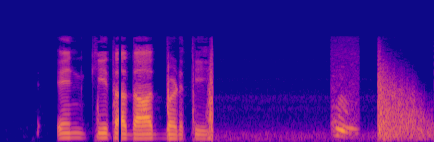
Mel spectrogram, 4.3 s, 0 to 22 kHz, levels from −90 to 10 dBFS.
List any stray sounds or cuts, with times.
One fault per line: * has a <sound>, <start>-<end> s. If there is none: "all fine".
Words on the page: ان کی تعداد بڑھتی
* has a dropout, 1.2-1.2 s
* has a throat clearing, 3.3-3.6 s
